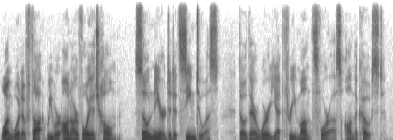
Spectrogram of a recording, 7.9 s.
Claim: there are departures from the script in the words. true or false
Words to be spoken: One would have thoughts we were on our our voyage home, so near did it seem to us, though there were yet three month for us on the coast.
true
